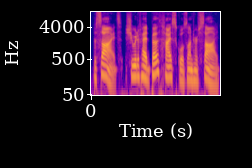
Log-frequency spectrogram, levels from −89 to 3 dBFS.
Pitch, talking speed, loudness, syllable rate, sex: 140 Hz, 255 wpm, -20 LUFS, 5.3 syllables/s, female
